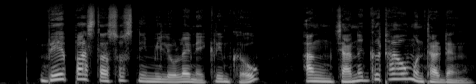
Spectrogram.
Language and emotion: Bodo, happy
